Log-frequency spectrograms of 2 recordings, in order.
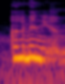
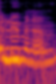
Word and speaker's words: aluminium: case is aluminium ella aluminium is how you say it i know america's like aluminum but is that how british people say her aluminium yeah anyway it's like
